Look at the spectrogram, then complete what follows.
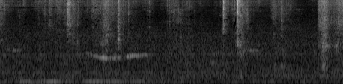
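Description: A few short clicks and knocks from a wooden candy slide roller being handled, over a low hum that comes and goes.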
